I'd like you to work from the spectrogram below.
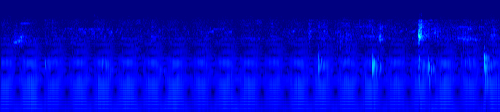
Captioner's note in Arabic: خطوات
